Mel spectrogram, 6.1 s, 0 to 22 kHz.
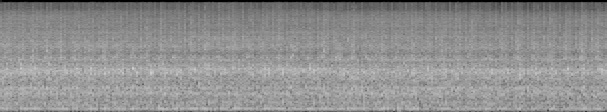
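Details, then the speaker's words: Stock 390 FE big-block V8 in a 1966 Ford Country Sedan, rebuilt with performance cam and used heads, held slightly above idle; loud, soft, sluggish, slightly uneven beat; owner suspects retarded ignition timing, smoothed when revved. "Kind of sounds like it could be a little lazy on the timing. I don't know. So let's check timing, because it will actually run, and once I revved it up, it smoothed out a lot."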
